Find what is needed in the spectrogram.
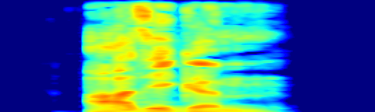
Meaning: strong dative masculine/neuter singular of aasig
- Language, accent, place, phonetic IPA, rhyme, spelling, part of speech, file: German, Germany, Berlin, [ˈaːzɪɡəm], -aːzɪɡəm, aasigem, adjective, De-aasigem.ogg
